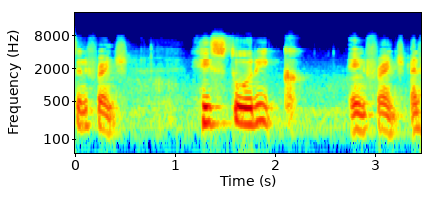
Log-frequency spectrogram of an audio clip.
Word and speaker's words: historique: How is it pronounced in French? Historique in French.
